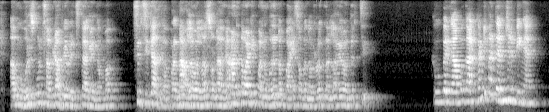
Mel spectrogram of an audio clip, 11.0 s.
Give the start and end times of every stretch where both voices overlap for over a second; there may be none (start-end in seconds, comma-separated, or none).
none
